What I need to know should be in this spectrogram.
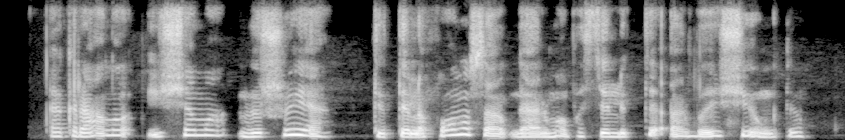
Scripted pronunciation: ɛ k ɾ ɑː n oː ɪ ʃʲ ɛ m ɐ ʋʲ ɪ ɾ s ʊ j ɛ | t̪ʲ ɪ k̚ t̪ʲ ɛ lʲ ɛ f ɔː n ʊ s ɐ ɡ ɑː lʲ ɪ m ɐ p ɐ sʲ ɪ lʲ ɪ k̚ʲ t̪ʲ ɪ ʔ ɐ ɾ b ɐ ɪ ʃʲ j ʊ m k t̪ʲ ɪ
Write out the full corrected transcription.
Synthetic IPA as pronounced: ɛ k ɾ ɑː n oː ɪ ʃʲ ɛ m ɐ ʋʲ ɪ ɾ ʃ ʊ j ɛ | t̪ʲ ɪ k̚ t̪ʲ ɛ lʲ ɛ f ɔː n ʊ s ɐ ɡ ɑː lʲ ɪ m ɐ p ɐ sʲ ɪ lʲ ɪ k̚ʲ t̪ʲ ɪ ʔ ɐ ɾ b ɐ ɪ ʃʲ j ʊ ŋ k t̪ʲ ɪ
